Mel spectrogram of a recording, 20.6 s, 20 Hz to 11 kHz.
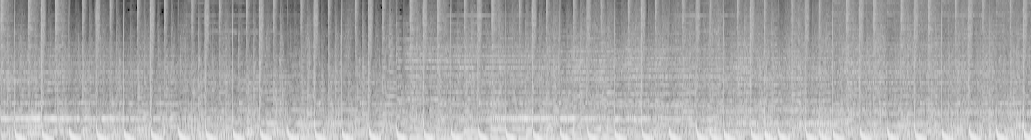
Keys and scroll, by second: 5.0 Delete, 5.4 Return, 5.8 Delete, 6.4 shift+Delete, 6.8 shift+super+Return, 7.8 shift+Return.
